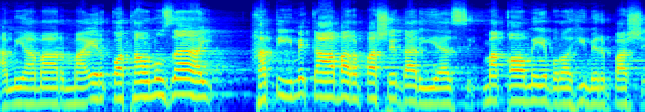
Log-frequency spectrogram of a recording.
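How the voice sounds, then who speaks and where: A man with a high pitch and ordinary pitch variation speaks amid noticeable background noise and audible room echo. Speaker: Islamic preacher. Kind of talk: sermon; fundraising appeal.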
